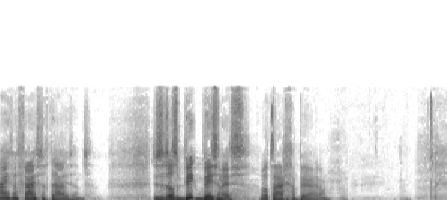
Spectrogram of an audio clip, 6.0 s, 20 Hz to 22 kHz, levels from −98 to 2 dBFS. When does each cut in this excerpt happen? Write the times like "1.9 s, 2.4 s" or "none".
none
